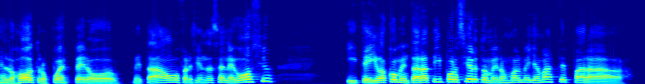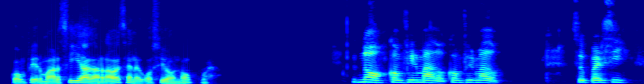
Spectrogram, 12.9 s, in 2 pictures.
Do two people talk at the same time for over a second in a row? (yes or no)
no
